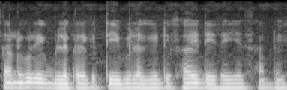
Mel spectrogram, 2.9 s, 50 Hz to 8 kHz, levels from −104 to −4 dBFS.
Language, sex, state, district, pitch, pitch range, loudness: Hindi, male, Madhya Pradesh, Umaria, 100 Hz, 100-105 Hz, -17 LUFS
